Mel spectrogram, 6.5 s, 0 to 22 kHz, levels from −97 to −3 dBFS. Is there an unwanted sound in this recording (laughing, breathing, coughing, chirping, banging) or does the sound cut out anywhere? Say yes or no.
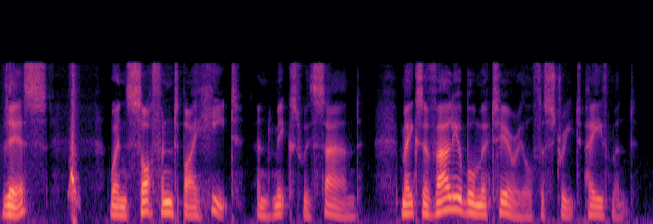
yes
